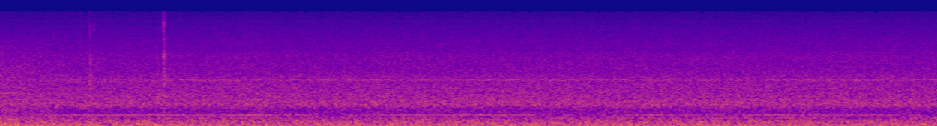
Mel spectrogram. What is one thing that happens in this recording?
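Aircraft engines and rushing air roar steadily.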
